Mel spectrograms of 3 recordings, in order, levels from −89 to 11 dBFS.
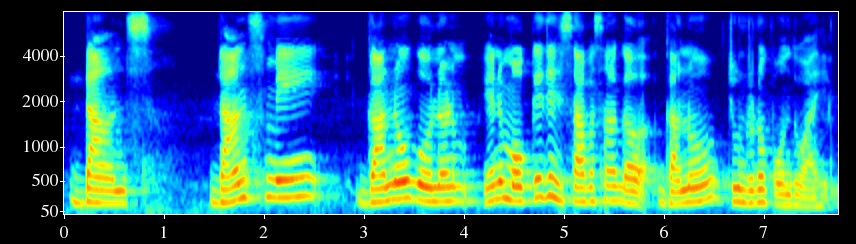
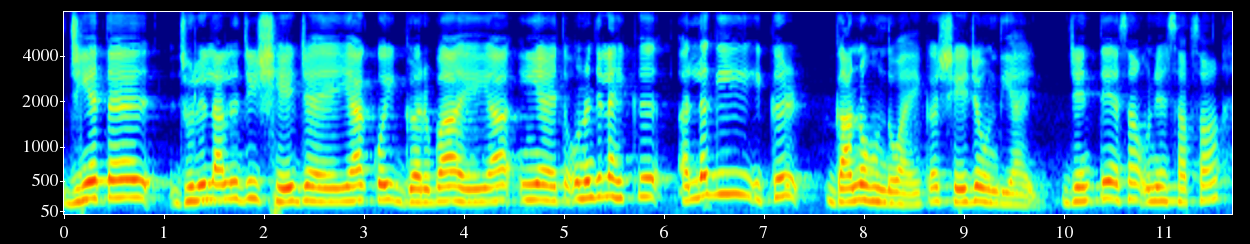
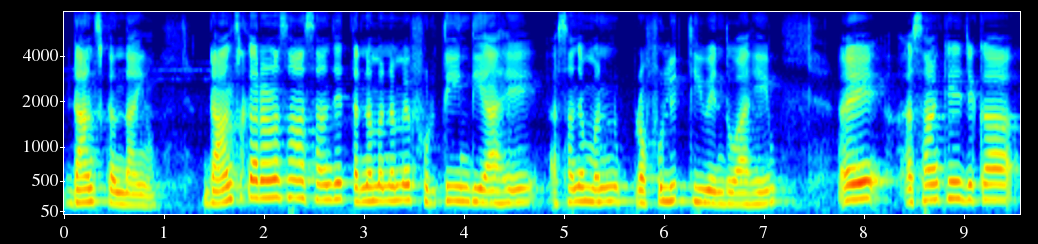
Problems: none marked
